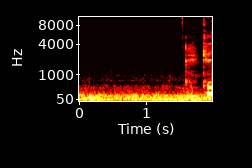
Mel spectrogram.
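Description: A pause in a woman's speech, filled only by a faint low room hum; she starts speaking again near the end.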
